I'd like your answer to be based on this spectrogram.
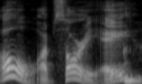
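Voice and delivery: put-on old-fashioned Canadian accent. Wondering aloud how old-timey Canadians sounded, trying an old-timey Canadian accent. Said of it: "old timey Canadian accent".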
